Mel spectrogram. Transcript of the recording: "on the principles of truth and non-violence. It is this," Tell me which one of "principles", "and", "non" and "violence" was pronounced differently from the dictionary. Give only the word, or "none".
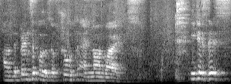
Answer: violence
